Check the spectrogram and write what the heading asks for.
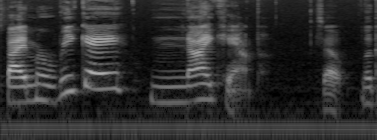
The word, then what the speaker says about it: Marieke Nijkamp: end of everything the title and it's by Marika nycamp so look how that's spelled I I double checked how it's pronounced uh she is from the Netherlands so yes it's marike NY camp um I first read her first book that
